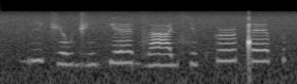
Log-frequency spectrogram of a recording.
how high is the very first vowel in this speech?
high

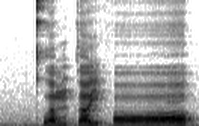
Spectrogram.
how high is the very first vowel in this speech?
low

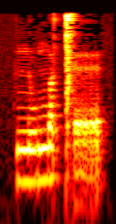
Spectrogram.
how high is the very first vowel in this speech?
high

